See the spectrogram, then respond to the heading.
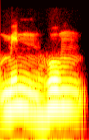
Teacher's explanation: Karena dia nun sukun bertemu dengan huruf izhar, maka gunahnya naqis.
